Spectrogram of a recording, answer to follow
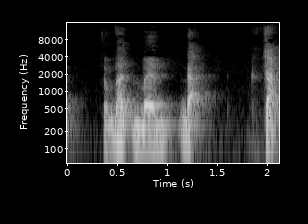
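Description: A man speaking in short phrases, with brief pauses between them.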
